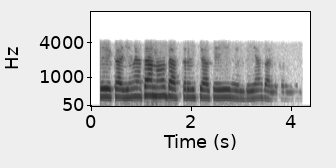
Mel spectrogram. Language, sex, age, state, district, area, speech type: Punjabi, female, 45-60, Punjab, Mohali, rural, conversation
